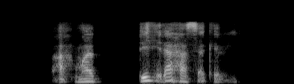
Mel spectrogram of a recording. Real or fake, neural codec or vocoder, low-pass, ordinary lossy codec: fake; codec, 16 kHz, 1 kbps, FunCodec, trained on LibriTTS, 50 frames a second; 7.2 kHz; Opus, 64 kbps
